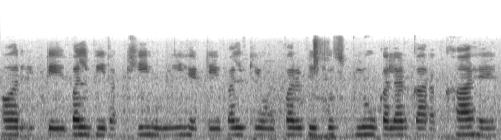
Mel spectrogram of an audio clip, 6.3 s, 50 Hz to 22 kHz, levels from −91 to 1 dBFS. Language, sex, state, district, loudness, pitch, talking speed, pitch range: Hindi, female, Uttar Pradesh, Lucknow, -19 LUFS, 205 Hz, 155 wpm, 195-210 Hz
